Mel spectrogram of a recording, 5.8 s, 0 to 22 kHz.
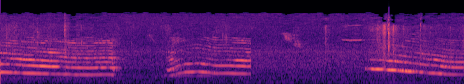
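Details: Kennel Vestigia Ares Giant Schnauzer puppies, dated 15 October 2009, utter three plaintive whines. Each starts higher and droops in pitch; one briefly rises before falling. Pauses of about a second separate them.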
